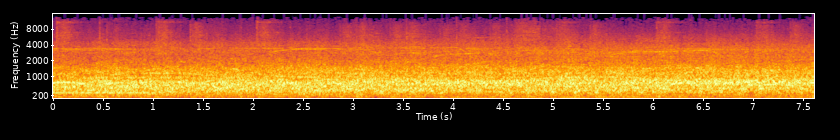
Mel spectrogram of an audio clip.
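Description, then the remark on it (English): A huge baseball stadium crowd roars and cheers at the final game of the 1980 World Series, in a dense, sustained wall of noise, steady and loud for the whole stretch, with no single voice standing out. “The crowd will tell you what happened.”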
